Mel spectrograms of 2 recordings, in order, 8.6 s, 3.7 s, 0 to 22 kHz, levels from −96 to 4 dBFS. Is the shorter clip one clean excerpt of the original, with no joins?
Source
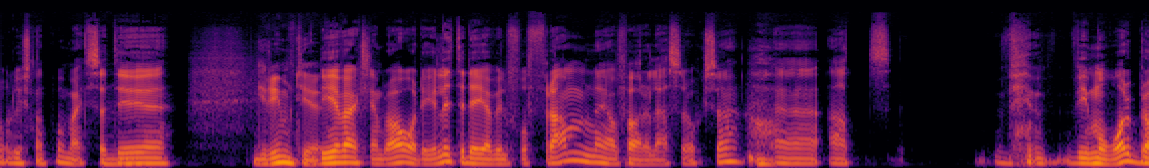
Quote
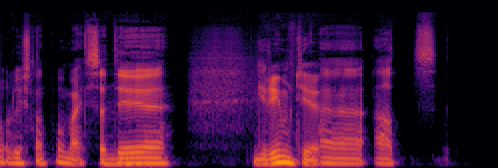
no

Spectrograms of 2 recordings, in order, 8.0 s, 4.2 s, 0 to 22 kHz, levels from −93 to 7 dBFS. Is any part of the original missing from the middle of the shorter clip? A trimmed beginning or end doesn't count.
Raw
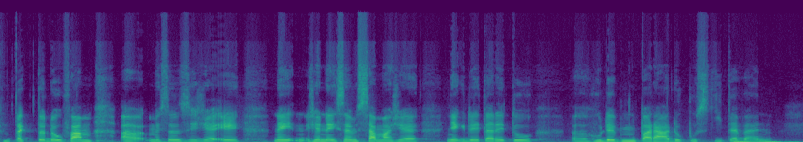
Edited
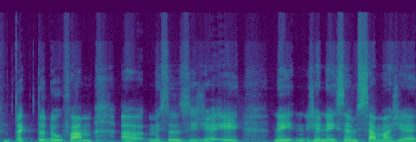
no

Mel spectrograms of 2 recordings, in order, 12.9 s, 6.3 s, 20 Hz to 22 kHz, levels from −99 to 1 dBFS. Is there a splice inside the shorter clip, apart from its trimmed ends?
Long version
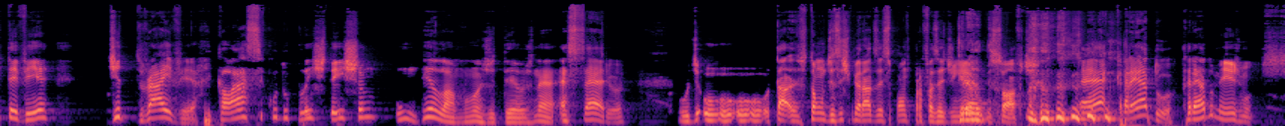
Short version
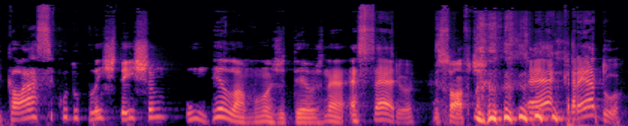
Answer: yes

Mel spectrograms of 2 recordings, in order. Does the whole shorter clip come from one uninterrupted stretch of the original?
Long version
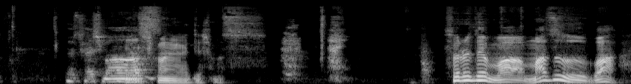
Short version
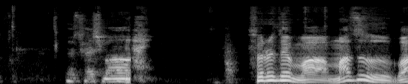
no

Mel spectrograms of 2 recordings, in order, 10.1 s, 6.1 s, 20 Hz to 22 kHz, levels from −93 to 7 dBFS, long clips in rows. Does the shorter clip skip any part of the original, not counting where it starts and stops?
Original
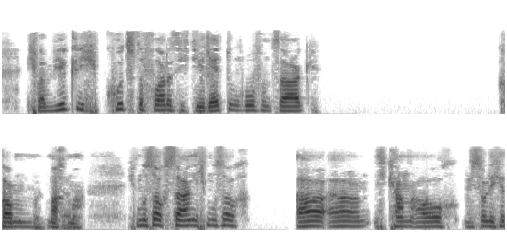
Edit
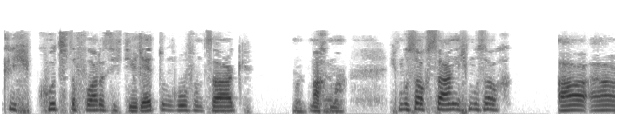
yes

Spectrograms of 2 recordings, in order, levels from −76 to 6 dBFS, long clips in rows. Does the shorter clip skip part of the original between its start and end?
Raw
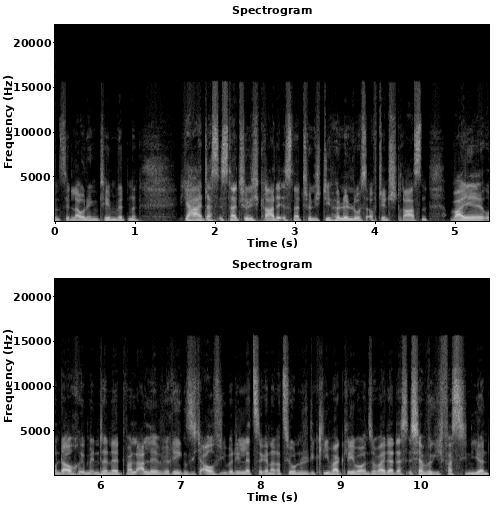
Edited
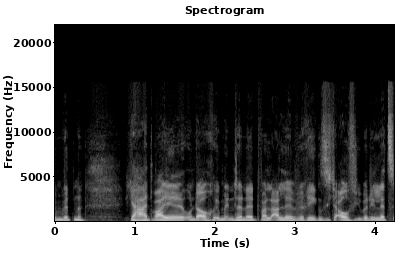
yes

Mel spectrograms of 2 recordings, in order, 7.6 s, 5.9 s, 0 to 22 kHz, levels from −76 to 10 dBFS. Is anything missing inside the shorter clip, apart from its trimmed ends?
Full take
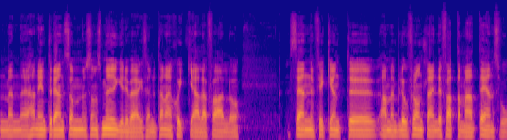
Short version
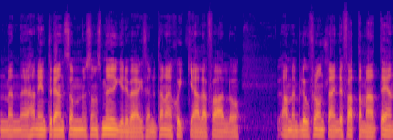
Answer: yes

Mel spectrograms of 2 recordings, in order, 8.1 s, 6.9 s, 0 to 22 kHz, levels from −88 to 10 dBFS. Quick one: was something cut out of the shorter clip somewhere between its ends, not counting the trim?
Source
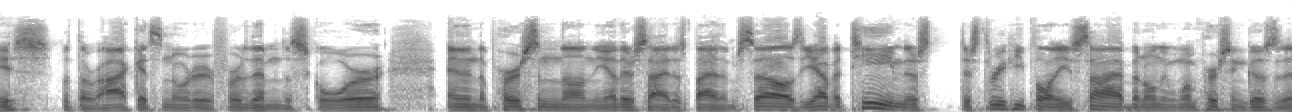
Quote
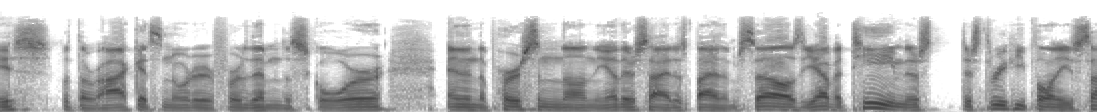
no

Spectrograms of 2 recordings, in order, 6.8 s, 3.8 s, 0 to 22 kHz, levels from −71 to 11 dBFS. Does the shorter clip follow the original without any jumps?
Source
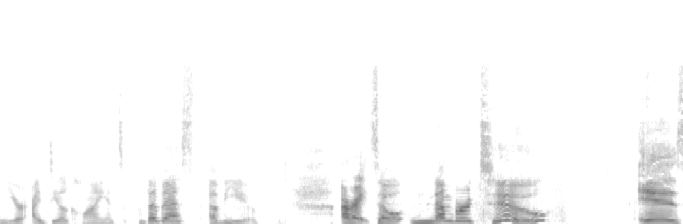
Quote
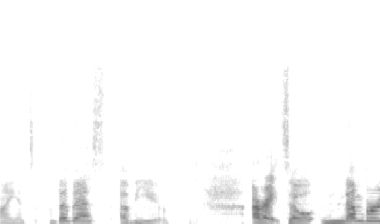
yes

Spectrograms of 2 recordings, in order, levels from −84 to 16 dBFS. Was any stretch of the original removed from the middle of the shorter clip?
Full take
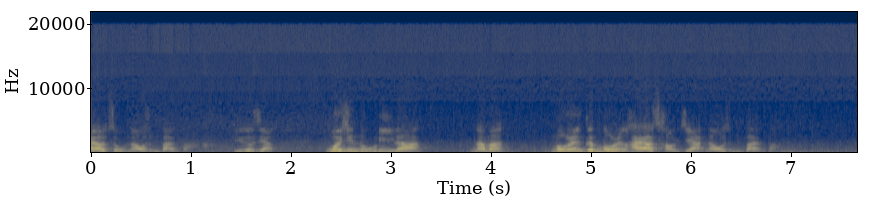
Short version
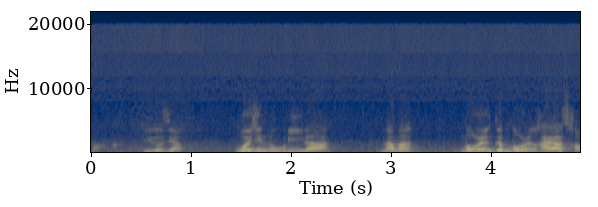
no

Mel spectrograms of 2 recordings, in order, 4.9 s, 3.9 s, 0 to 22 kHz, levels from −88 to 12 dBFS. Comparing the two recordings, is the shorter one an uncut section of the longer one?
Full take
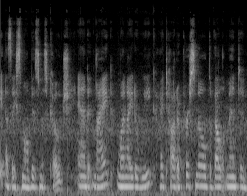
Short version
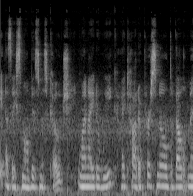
no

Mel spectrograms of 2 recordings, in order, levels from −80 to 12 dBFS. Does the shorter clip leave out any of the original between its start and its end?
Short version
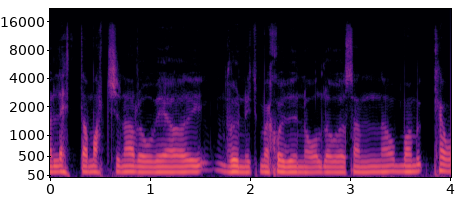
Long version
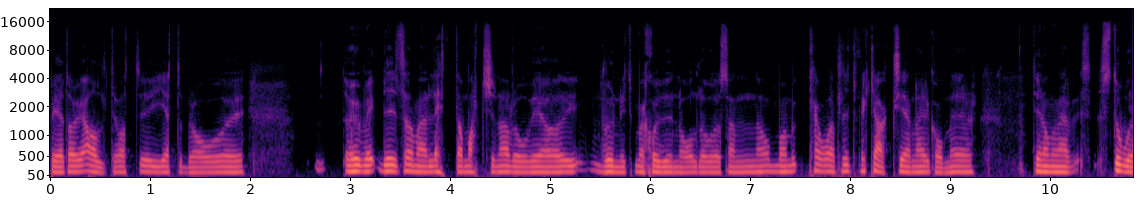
no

